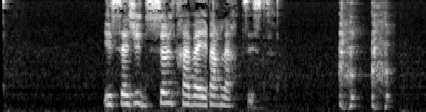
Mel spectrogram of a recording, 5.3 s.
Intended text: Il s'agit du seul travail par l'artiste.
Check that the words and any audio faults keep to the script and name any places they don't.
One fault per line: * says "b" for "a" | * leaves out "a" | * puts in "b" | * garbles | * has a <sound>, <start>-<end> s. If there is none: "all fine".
* has a cough, 4.2-5.0 s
